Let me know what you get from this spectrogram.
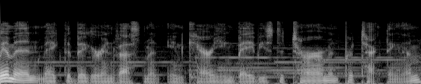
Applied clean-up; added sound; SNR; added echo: none; none; none; none.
